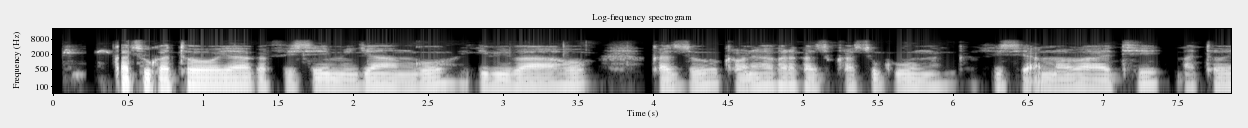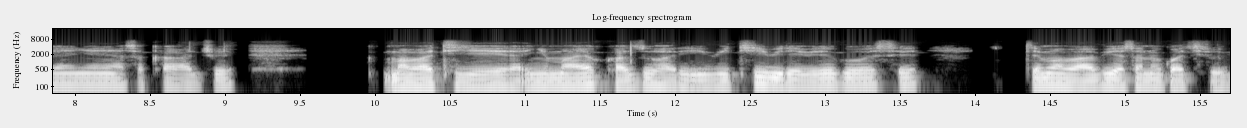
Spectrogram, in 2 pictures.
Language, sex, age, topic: Rundi, male, 18-24, education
